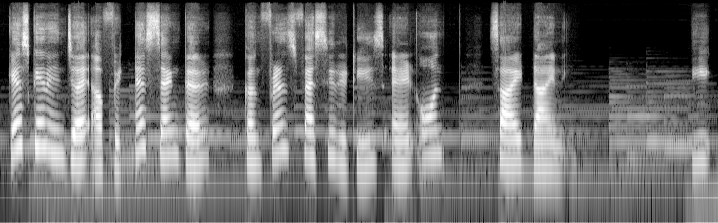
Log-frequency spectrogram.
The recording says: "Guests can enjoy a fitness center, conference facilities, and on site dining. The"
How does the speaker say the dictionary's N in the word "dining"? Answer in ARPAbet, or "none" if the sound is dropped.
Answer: N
